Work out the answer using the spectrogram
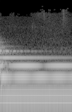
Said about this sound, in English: And what's that thing on by the plant, that big bowl? It's a bell. It's a bell? Yeah. You want to hear it?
